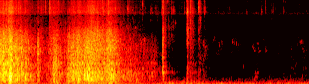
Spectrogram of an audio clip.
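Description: Water sloshing and splashing in a cooler as a skinned quail carcass is swished through it to rinse it, in two long swishes. A couple of light knocks follow.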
